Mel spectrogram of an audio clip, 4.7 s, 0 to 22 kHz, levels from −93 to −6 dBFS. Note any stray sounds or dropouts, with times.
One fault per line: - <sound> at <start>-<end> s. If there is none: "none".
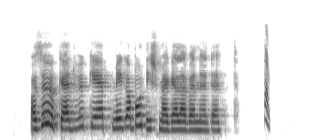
- chirp at 4.0-4.1 s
